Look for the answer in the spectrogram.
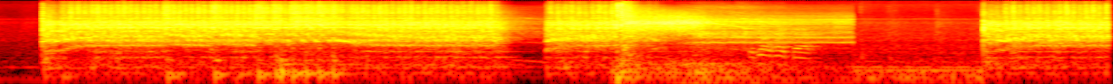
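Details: Car "Slick Rick" first fire-up attempts: long cranking broken by sharp bangs and pops, never catches; backfiring with a green flame seen, timing suspected.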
